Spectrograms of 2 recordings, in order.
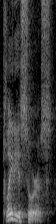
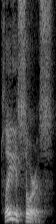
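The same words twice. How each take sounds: First: The first part sounds like the word plate. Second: The first part sounds like the word plate.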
